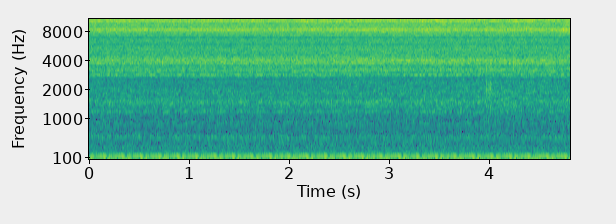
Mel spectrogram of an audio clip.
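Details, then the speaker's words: 2002 Jeep Grand Cherokee 4.7 HO V8 with history of melting coils, at idle: steady lumpy thump just under three a second; misfire persists even with coil one plugged back in; engine misfire, cause under investigation. "We can unplug coil one and the it clearly has a miss. And we plug it back in. And it still clearly has a miss. Now it's doing it on this coil as well."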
